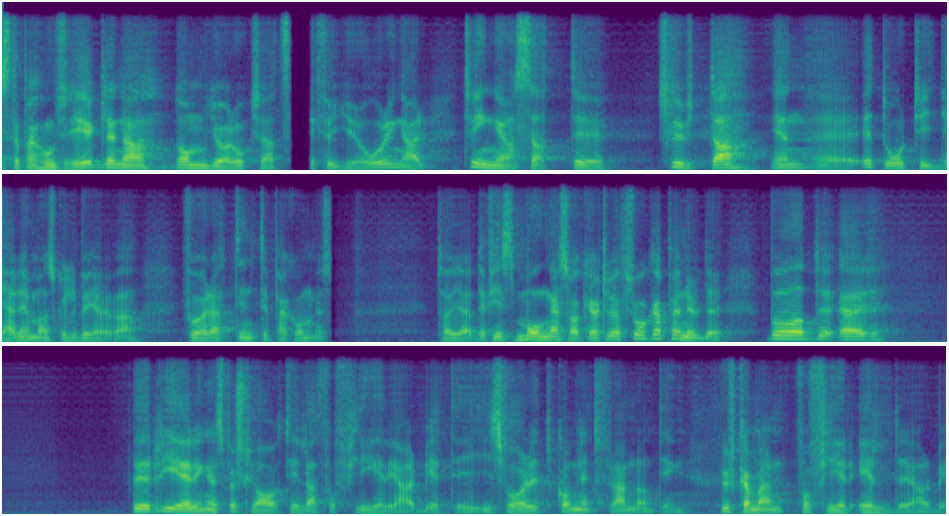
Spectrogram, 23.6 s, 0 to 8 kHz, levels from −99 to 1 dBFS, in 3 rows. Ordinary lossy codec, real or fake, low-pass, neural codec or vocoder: none; fake; 7.2 kHz; codec, 16 kHz, about 1 kbps, DyCAST, with the encoder's durations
